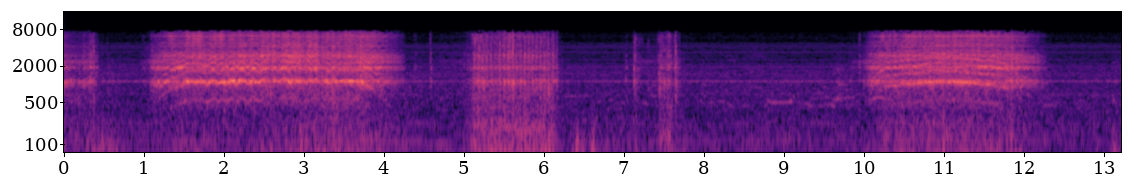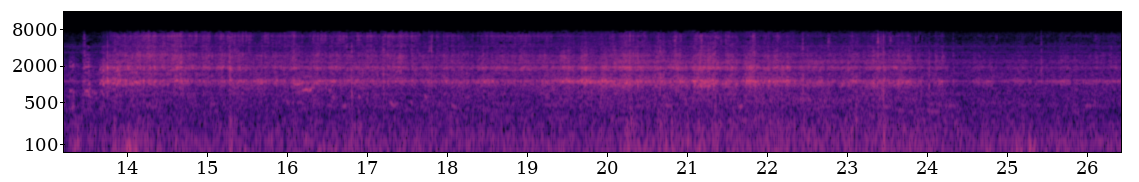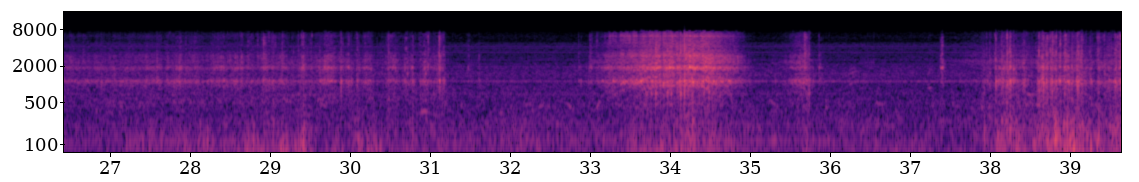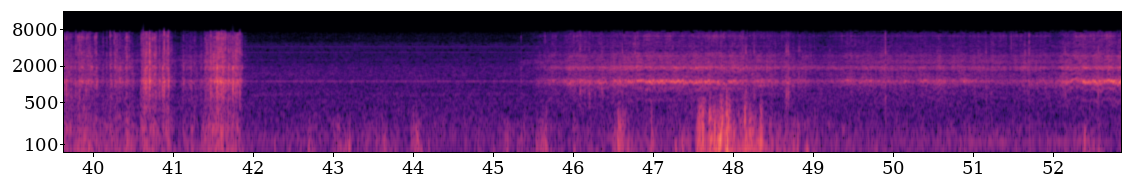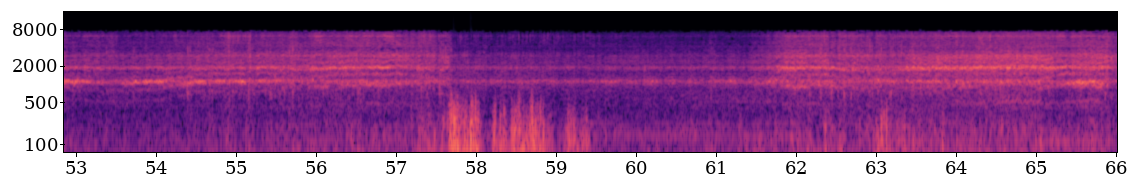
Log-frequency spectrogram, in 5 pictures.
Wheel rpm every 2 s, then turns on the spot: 60, 130, 20, 0, 10, 110, 20, 50, 40, 40, 40, 30, 20, 20, 30, 10, 30, 40, 10, 30, 20, 0, 10, 60, 50, 40, 70, 90, 110, 40, 50, 110, 110.
4-6 38-42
